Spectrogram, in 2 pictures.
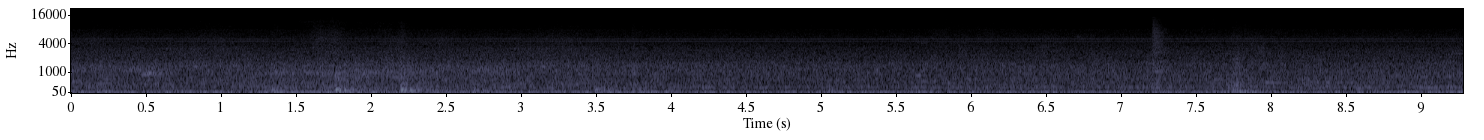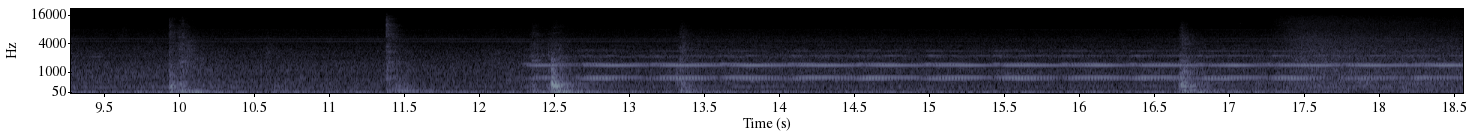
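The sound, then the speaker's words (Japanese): A train sits idling at a station, waiting for a train coming the other way before departing, a low steady rumble filling the background with occasional sharp clicks and ticks, and a steady two-note electric tone droning through the final seconds. “この駅では反対列車を待ちます。発車までしばらくお待ちください。”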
